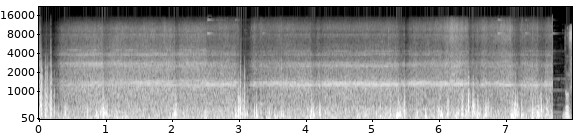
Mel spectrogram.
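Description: Steady machinery hum with a constant high whine, mixed with gusting wind rush, as heard on the deck of a ship under way at sea. It cuts off suddenly shortly before the end.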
